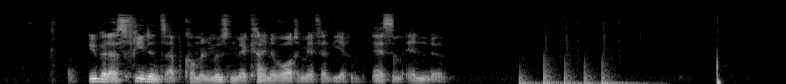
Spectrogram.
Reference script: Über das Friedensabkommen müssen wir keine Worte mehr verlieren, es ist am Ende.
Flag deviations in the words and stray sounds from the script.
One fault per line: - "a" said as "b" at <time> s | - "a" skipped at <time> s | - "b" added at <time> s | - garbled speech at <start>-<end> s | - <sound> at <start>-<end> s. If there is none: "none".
- "ist" skipped at 3.9 s
- thud at 5.2-6.7 s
